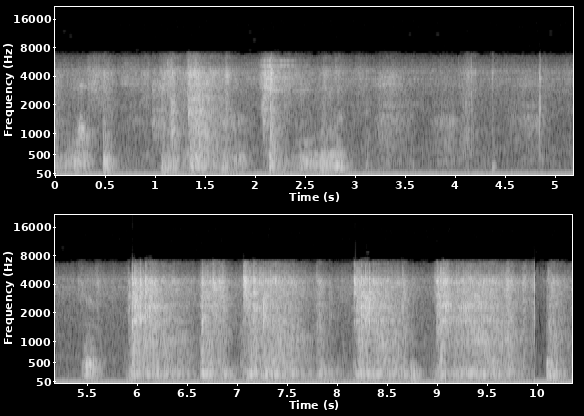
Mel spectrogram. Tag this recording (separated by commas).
Dog, pets, Bow-wow, Animal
